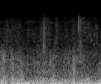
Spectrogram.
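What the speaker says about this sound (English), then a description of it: "it is windier than heck" Strong gusting wind on a frozen lake during ice fishing, loud buffeting roar across the microphone throughout the short moment.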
